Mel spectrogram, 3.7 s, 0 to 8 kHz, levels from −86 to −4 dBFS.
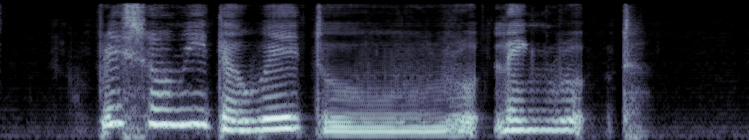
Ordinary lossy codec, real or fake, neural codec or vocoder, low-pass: none; fake; vocoder, 24 kHz, 100 mel bands, Vocos; 7.2 kHz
